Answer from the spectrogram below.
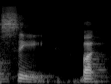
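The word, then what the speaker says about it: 西武: In Japanese, you don't really pronounce like seibu. When you actually say it, it's seibu. Like you kind of like stretch the e sound a little bit. That's how you would say it.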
